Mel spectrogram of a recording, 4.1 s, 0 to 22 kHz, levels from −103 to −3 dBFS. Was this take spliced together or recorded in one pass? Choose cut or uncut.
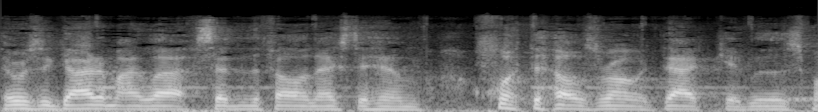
cut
